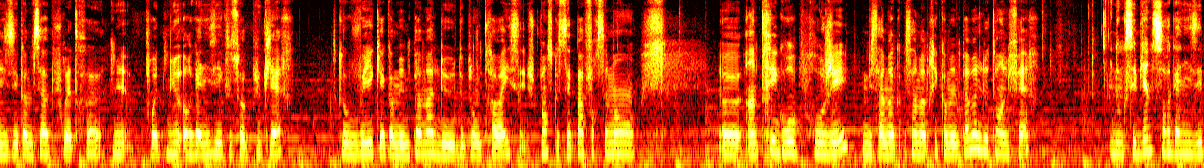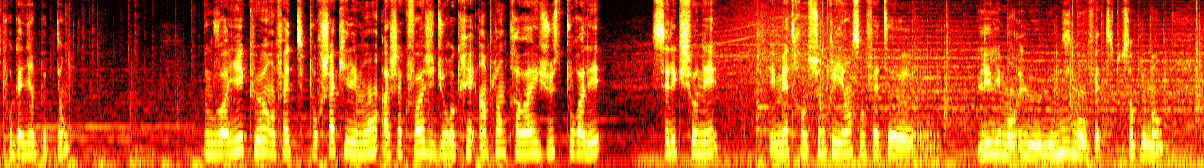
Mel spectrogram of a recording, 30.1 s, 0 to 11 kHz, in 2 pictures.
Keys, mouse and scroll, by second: 4.9 middle click, 14.9 middle click, 15.1 ctrl++, 15.8 ctrl++, 16.8 middle click, 18.1 middle click, 18.3 ctrl++, 27.2 middle click.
